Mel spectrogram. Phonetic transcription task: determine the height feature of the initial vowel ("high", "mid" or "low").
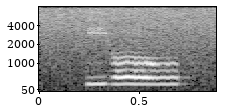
mid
